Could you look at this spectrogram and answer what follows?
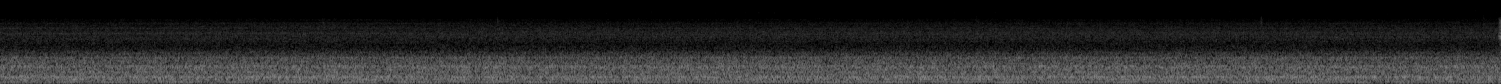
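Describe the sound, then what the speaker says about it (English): Lidl SilverCrest portable air conditioner running on its lowest 16-degree setting, giving a steady, even whir with a fan-like hum that holds unchanged and fairly loud throughout, with no talk. "I've set the aircon unit to the lowest setting, which is 16 degrees"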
